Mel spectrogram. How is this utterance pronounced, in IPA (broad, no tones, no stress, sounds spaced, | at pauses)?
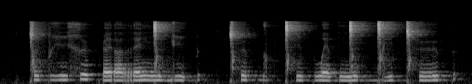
ǀ ʉ p ɣ i x ʉ p ɽ e ɾ ə r e ŋ͡ǀ i ɡ i p | ǀʰ ʉ p ɡ ə p ǀʰ i p w e p ŋ͡ǀ i p ɡ͡ǀ i ǀʰ ʉ p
